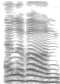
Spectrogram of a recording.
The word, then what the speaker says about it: elevon: pressure I don't think next is elevon elvon it sounds like the fanciest way to say the word 11 uh yes it is elvan clock it is spelled e l e v o n noun from 1944 this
